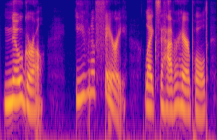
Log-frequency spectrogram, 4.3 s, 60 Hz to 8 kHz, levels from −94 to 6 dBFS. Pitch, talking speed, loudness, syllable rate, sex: 210 Hz, 150 wpm, -19 LUFS, 4.8 syllables/s, female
